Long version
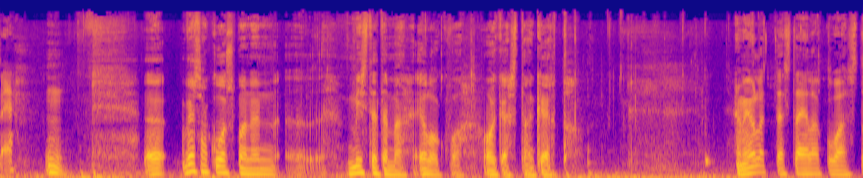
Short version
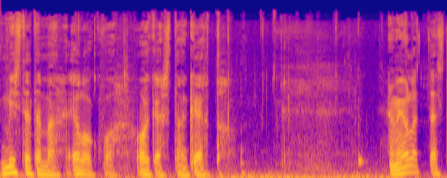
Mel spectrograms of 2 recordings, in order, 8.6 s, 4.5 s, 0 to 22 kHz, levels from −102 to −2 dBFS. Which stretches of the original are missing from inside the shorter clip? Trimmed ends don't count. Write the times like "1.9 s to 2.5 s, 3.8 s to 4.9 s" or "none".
none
